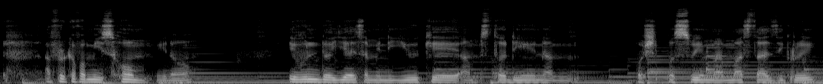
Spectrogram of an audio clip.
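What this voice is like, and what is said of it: Nigerian accent. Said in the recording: “My accent as well is still Nigerian. My accent has not changed yet to that of the British.”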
